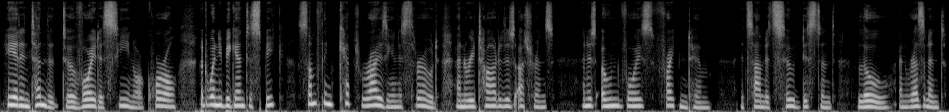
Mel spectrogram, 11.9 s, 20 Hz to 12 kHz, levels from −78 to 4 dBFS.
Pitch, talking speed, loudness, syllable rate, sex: 195 Hz, 190 wpm, -19 LUFS, 5.8 syllables/s, female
